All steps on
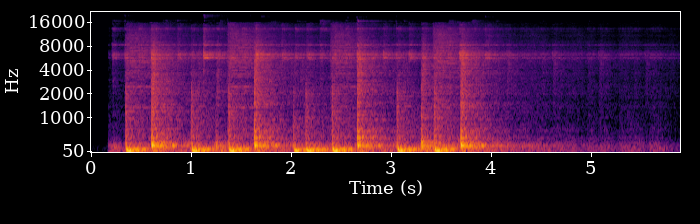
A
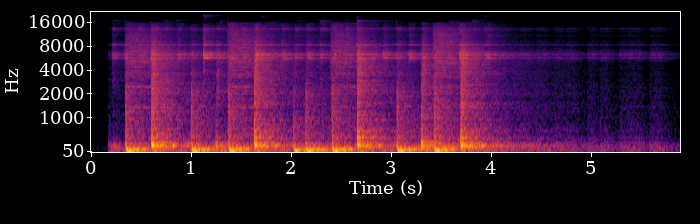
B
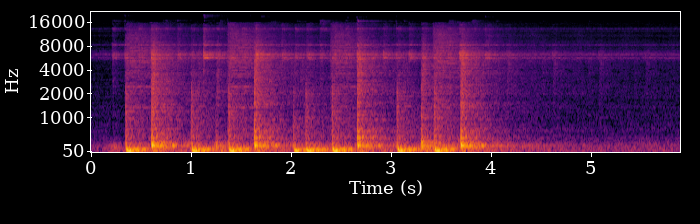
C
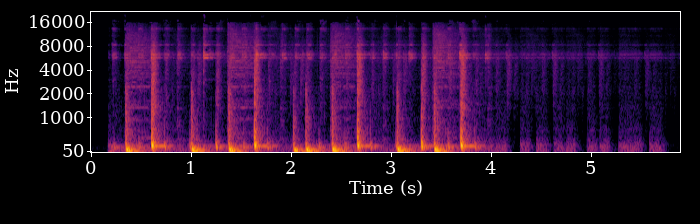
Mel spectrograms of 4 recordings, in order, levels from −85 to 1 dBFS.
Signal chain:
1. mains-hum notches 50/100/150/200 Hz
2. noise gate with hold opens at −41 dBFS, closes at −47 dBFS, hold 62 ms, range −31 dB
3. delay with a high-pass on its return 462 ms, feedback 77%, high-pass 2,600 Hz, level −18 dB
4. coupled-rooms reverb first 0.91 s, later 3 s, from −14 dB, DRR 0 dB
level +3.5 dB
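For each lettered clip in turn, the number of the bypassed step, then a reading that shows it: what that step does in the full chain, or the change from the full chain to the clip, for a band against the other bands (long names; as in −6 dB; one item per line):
3, change in momentary loudness spread −3 LU
2, change in momentary loudness spread +3 LU
4, change in momentary loudness spread −6 LU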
